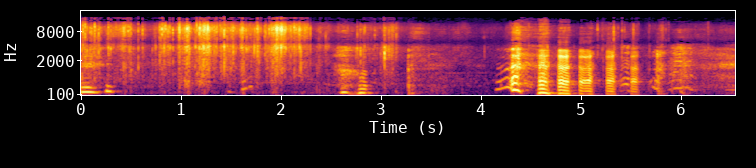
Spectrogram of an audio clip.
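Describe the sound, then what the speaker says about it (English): Gift wrapping paper crinkles and tears in bursts up close, rustling loudly at first, then a pause before more crackling, with soft chuckles and voices around it. "She loves the wrapping paper you got."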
